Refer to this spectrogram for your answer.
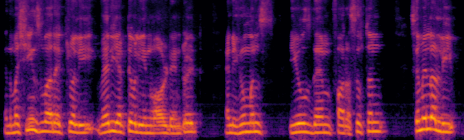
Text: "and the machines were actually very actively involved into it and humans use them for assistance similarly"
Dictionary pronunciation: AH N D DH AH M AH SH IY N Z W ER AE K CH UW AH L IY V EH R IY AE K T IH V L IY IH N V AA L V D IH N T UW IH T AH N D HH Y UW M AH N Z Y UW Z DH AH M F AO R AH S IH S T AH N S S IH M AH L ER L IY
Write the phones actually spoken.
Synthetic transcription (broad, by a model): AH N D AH M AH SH IY N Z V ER AE K CH UW AH L IY V EH R IY AE K T IH V L IY IH N V AA L V D IH N T UW IH T AH N D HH Y UW M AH N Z Y UW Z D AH M F AO R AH S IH S T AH N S S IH M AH L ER L IY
